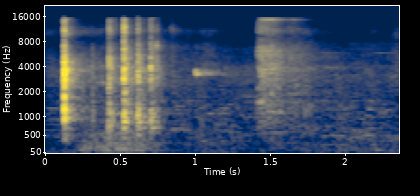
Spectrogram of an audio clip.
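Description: Plastic blister packs of diecast toy cars clicking and rustling as they are handled and pulled off store pegs, with a quick run of sharp taps in the first second and quieter handling after.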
